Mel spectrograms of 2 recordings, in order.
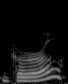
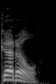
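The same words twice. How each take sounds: First: The word is said in an American accent. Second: The word is said in a Scottish accent. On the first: "but can you say girl?" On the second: "because I came from Scotland, so I said girl"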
